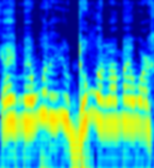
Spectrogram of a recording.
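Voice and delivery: very high, tearful sobbing, pleading tone. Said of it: "he come from crying like".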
